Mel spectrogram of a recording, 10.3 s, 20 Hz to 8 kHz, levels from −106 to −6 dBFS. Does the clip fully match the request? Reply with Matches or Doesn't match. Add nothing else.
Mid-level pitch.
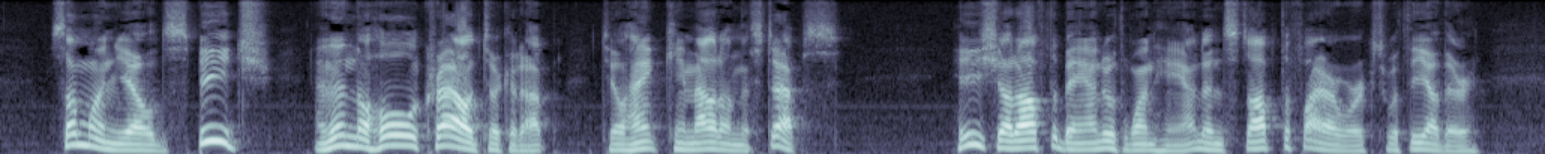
Doesn't match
